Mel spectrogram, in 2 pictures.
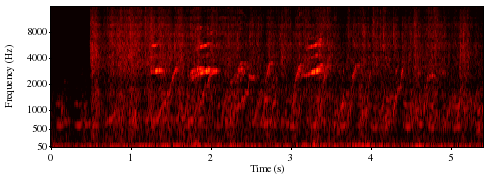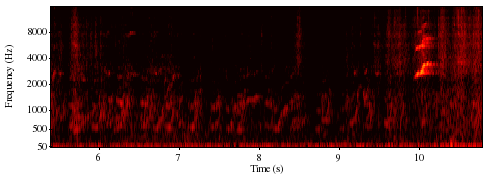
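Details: Pet guinea pigs being teased, giving a run of short, soft squeaking chirps that repeat steadily through the clip, with a few brighter high squeaks standing out; faint rustling in the background.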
